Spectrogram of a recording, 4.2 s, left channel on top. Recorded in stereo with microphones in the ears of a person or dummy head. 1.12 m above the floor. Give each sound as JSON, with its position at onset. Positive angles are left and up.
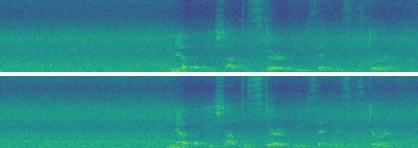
{"t": 1.7, "sound": "a woman speaking", "side_deg": -60, "distance_m": 1.4}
